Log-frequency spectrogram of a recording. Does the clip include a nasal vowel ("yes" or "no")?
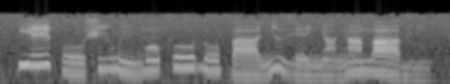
yes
